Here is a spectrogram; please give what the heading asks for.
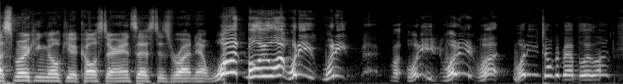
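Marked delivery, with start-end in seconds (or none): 2.1-6.1 high, rapid baffled repeats. Real, not acted. Streamer baffled by a chat message, much higher. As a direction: squeak out total confusion.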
